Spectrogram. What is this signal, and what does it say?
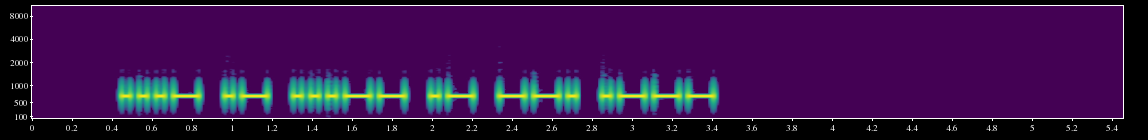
Morse code, heard as a keyed tone, about 28 wpm, 700 Hz. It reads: VA3AGJ
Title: DXCC-100 Call Signs - 6 Characters - Repeated 3x - 28wpm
